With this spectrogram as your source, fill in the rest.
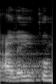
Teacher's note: अलैकुम यहाँ पर या लीन है, इसे नर्म आवाज़ के साथ जल्द पढ़ना है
